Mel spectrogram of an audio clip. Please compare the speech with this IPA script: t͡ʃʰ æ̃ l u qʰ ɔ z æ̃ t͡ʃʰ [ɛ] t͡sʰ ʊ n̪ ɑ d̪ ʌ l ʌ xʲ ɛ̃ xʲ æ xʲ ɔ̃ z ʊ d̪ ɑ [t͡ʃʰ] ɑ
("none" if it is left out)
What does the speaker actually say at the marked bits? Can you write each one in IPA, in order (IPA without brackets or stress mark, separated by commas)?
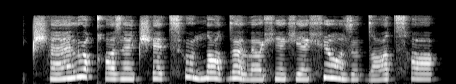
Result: ɛ, t͡sʰ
